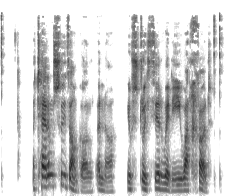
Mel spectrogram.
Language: Welsh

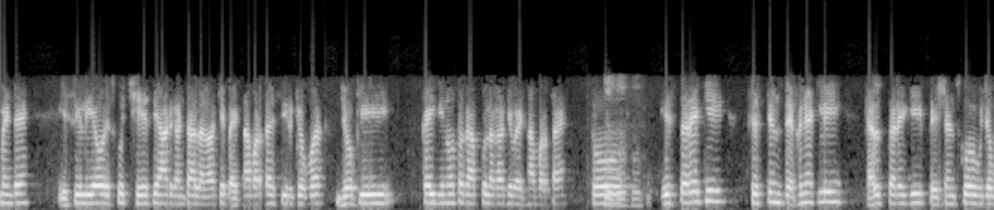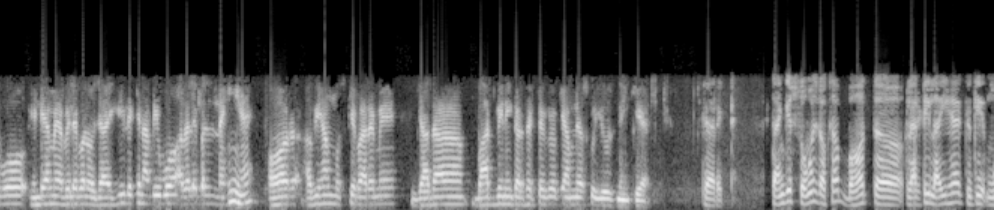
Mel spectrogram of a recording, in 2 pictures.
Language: Hindi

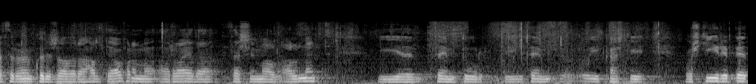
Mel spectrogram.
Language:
Icelandic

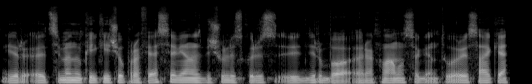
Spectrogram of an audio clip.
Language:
Lithuanian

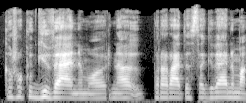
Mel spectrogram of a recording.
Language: Lithuanian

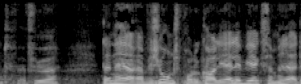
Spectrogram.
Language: Danish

